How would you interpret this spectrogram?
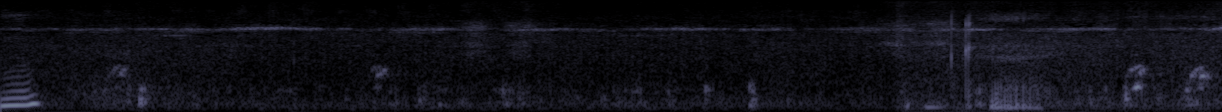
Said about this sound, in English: I am actually sitting on a roof. Oh, okay. Believe it or not. And yes, there's a cricket. Okay. I will mute myself. Oh, it's okay. I just was okay. It's fine. Just heard the cricket chirping in.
